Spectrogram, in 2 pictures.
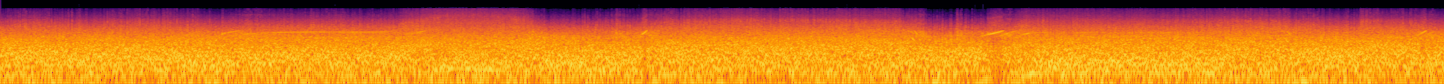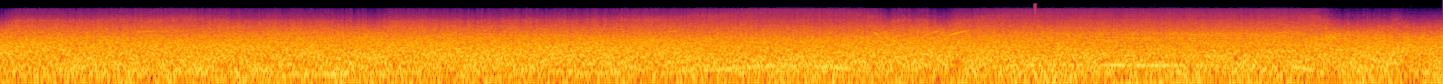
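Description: Loud, steady rush of airflow buffeting the onboard camera's microphone on an RC glider in flight, with a few faint brief whistles.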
